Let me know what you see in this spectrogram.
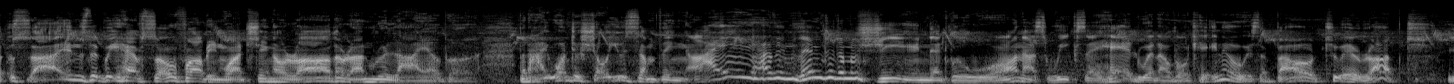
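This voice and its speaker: In a cartoonish character voice, a man talks at a fairly slow pace over clear background noise. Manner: lecturing, impatient.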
